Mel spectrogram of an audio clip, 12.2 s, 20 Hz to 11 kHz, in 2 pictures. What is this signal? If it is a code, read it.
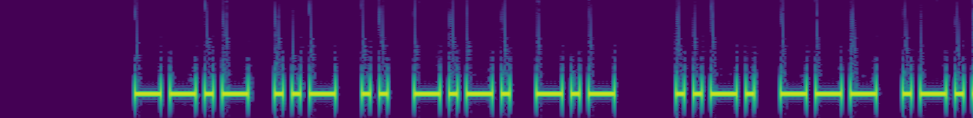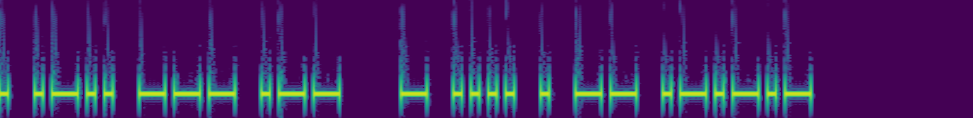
Morse code, heard as a keyed tone, about 22 wpm, 700 Hz. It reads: QUICK FOLLOW THEM.
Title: Sentences from Top 1000 Words - Review Part 1 - 22wpm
